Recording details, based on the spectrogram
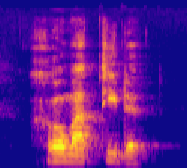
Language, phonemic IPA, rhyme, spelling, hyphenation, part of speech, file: Dutch, /ˌxroː.maːˈti.də/, -idə, chromatide, chro‧ma‧ti‧de, noun, Nl-chromatide.ogg
- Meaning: chromatid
